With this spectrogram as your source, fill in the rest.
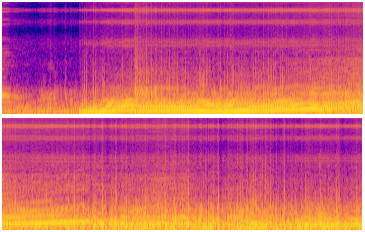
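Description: A car engine roars loudly as the car accelerates hard, rising and falling in pitch with gear changes.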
